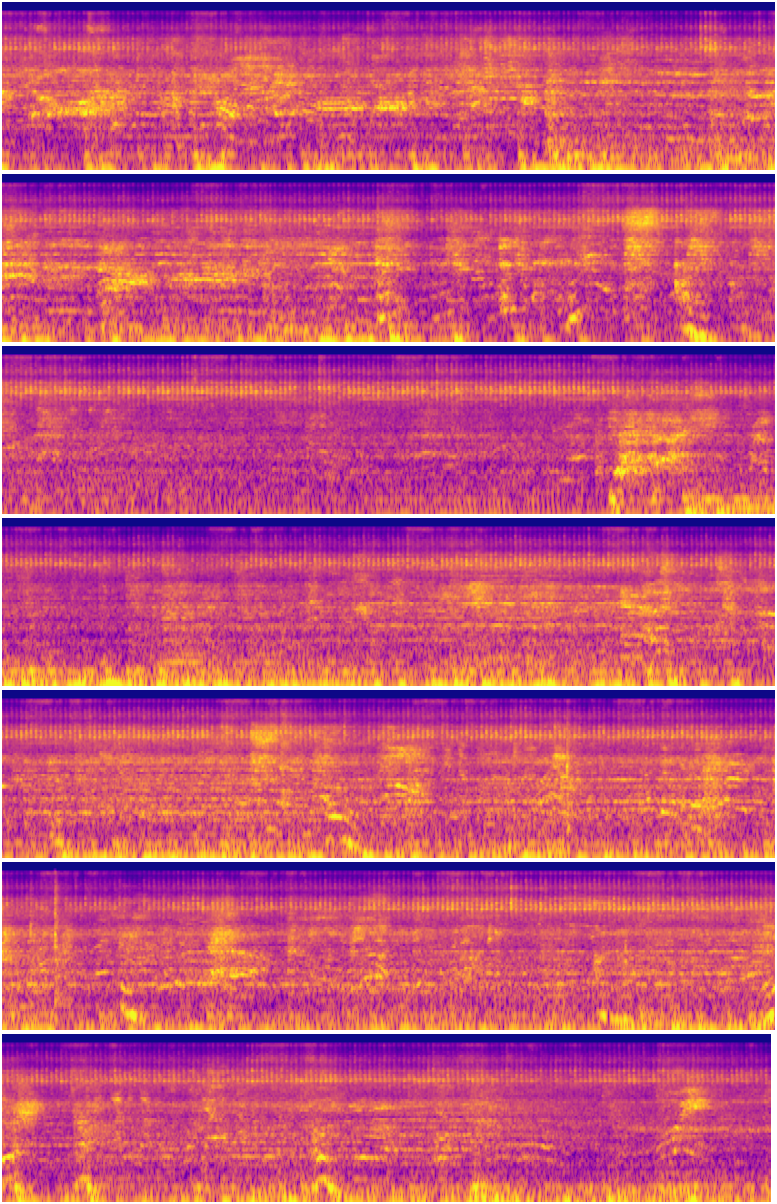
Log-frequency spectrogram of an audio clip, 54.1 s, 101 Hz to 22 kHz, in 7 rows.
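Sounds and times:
film soundtrack over loudspeakers: 0:00.0 - 0:54.0
steady low drone: 0:00.0 - 0:54.0.

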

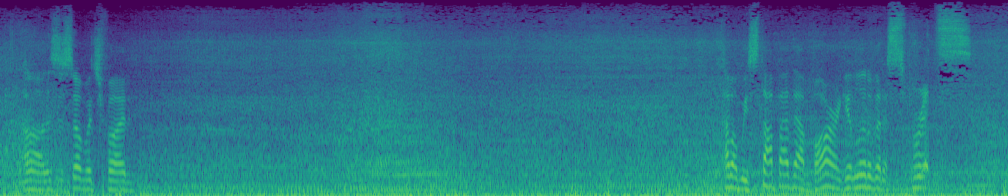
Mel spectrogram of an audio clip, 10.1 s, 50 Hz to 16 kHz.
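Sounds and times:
wind rushing over microphone: 0:00.0 - 0:10.0.

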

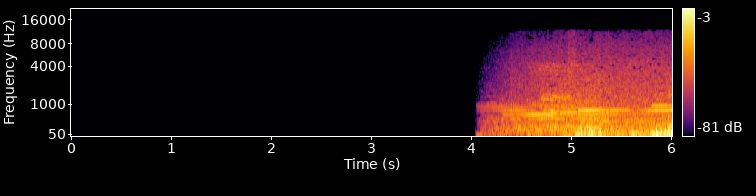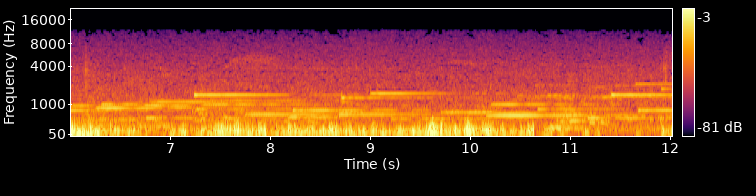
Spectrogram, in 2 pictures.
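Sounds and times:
soft chime-like music: 0:04.2 - 0:12.0.

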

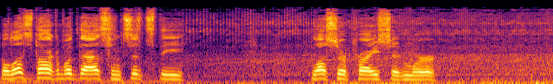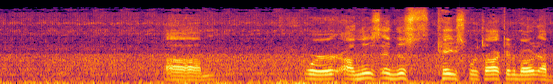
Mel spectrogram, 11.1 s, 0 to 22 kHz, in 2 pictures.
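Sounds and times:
bike tyres rolling on asphalt: 0:00.0 - 0:11.0
wind rumble on microphone: 0:04.2 - 0:11.0.

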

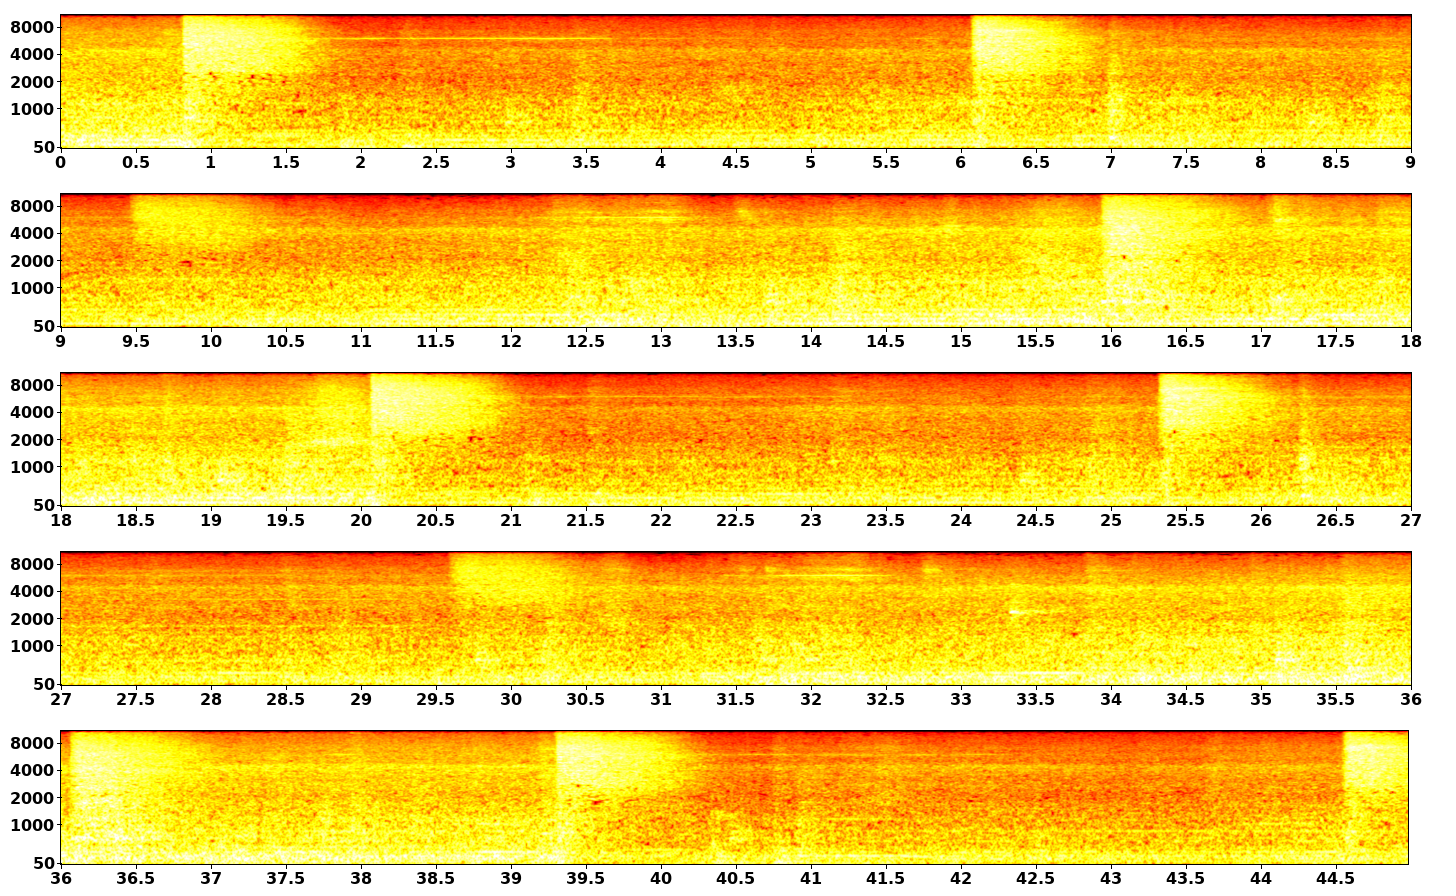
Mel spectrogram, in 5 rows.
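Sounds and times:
compressed air hiss: 0:00.8 - 0:01.8, 0:06.0 - 0:06.9, 0:09.4 - 0:10.4, 0:15.9 - 0:16.8, 0:19.6 - 0:21.0, 0:25.3 - 0:26.1, 0:29.6 - 0:30.8, 0:39.3 - 0:40.3, 0:44.6 - 0:44.9.

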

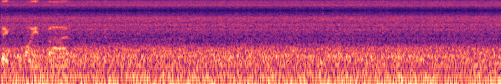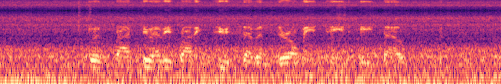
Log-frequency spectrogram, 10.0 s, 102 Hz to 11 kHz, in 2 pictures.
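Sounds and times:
aircraft cockpit rushing noise: 0:00.0 - 0:10.0.

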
